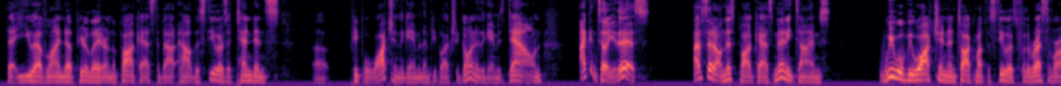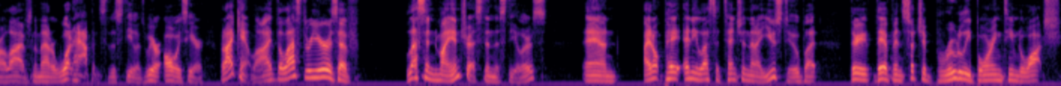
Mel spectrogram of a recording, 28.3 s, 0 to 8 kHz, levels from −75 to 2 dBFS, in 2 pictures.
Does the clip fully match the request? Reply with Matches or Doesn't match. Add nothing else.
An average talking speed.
Doesn't match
